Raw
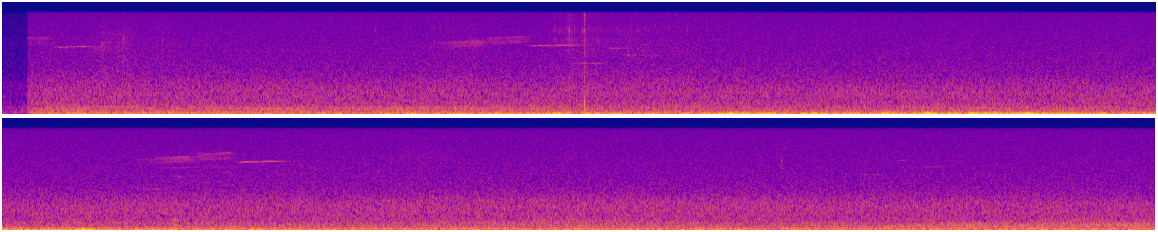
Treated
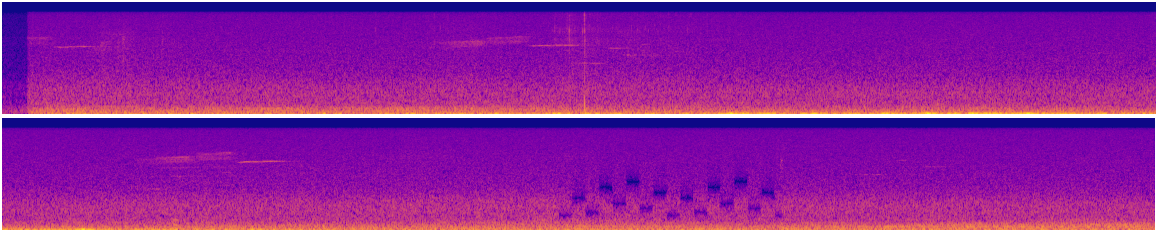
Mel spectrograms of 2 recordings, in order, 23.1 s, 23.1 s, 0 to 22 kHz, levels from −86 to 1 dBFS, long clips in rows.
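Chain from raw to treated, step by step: bell 120 Hz +6.5 dB 0.88 oct; 17.1–19.34 stepped notch 7.4 Hz 520–2100 Hz

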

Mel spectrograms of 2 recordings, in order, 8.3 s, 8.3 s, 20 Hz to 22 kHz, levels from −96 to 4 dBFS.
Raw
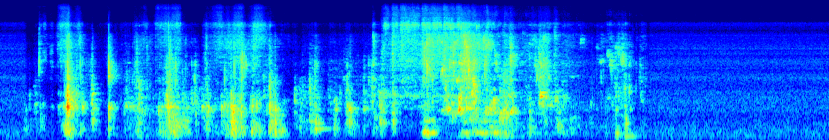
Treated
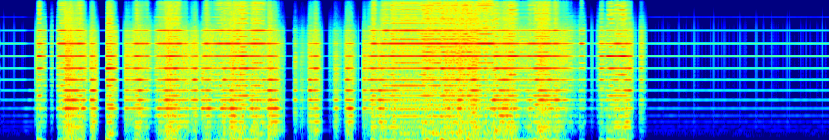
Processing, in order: frequency quantiser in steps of 6 st; sample leveller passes 5; weighting filter ITU-R 468; soft clip -4.5 dBFS, distortion -6 dB; 2.57–3.58 upward expander 1.5:1, over -21 dBFS; gain +3.5 dB

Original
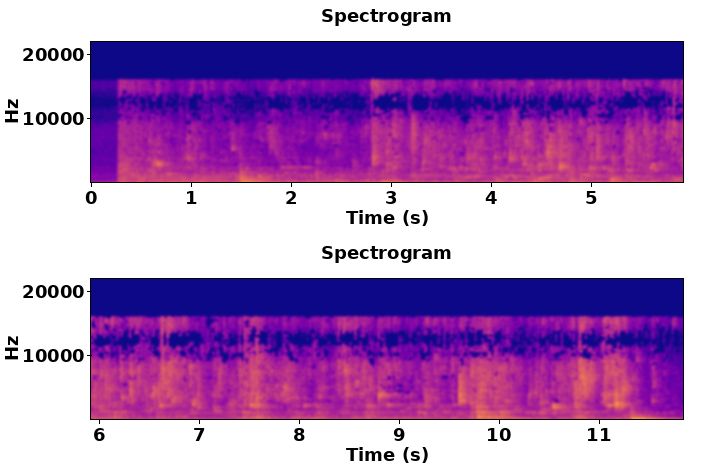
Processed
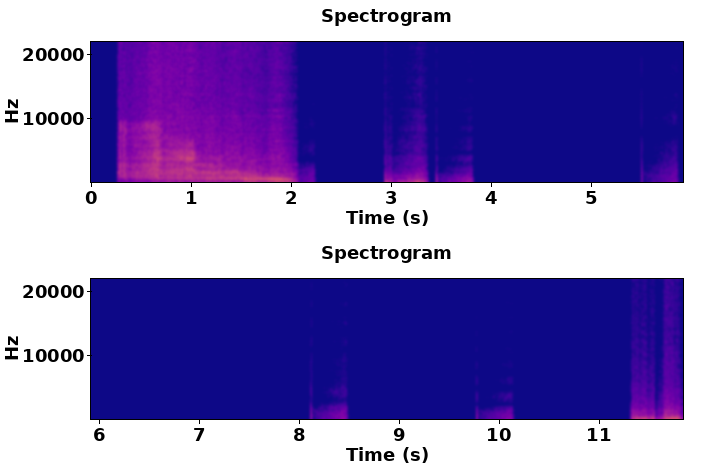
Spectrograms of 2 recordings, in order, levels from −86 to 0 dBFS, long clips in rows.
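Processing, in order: Wiener smoothing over 41 samples; spectral gate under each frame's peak -20 dB weak; bell 150 Hz -13 dB 1.4 oct; compressor 6:1, threshold -47 dBFS, peak gain reduction 17.5 dB; low-pass sweep 8800 Hz -> 180 Hz, 0.34–2.06; bit-crush 9-bit; non-linear reverb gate 0.37 s rising, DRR -5.5 dB; core saturation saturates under 560 Hz; gain +8 dB

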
